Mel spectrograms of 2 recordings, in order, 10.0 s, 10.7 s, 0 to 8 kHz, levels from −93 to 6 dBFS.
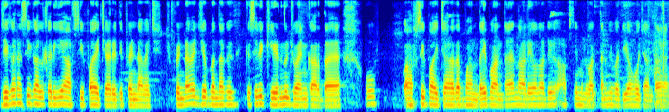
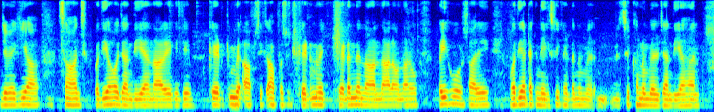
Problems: none marked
